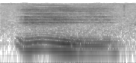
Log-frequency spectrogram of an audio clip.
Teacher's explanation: The tongue is very high. The front of the tongue is up towards the hard palate. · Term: vowel E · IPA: /i/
